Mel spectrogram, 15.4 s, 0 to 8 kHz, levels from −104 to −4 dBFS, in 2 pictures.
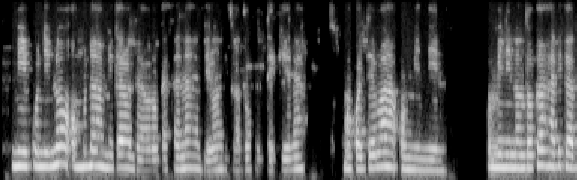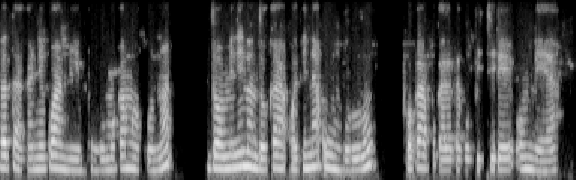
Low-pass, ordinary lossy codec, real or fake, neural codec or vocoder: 7.2 kHz; Opus, 32 kbps; real; none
